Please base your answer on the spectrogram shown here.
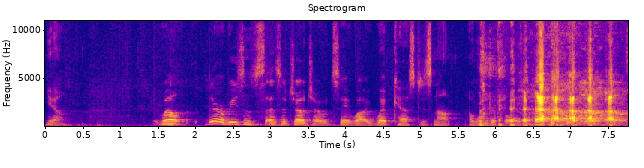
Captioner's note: laughter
